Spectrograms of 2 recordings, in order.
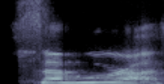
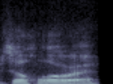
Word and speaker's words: Zahora: Sahura Sahura, is that is that is that how you say your name? You're so gorgeous. Yes, that's how to say my name. Zahora.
